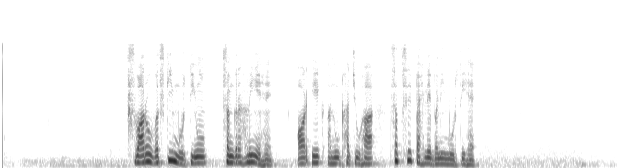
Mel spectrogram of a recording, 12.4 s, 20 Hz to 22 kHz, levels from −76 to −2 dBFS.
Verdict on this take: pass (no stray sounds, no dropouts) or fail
pass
